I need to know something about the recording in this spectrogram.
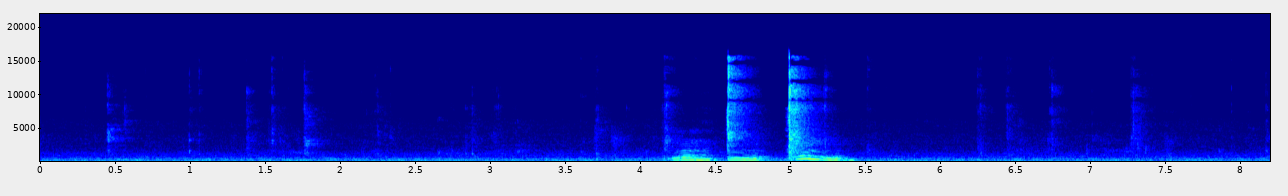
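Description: Scattered small clicks and crackles of hands peeling shrimp and handling food at a table, with a loud, brief vocal outburst of a few rising-and-falling syllables a little past halfway.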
